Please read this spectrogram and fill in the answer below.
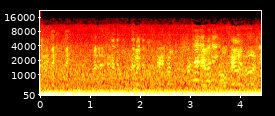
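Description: Pitch-side ambience at a soccer match: faint, scattered voices calling out on the field over a steady low hum.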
